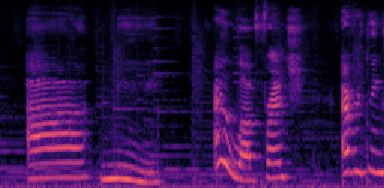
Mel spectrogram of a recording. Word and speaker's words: ami: say friend in french the word is amin my mom says you say it like this ah me i love french everything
